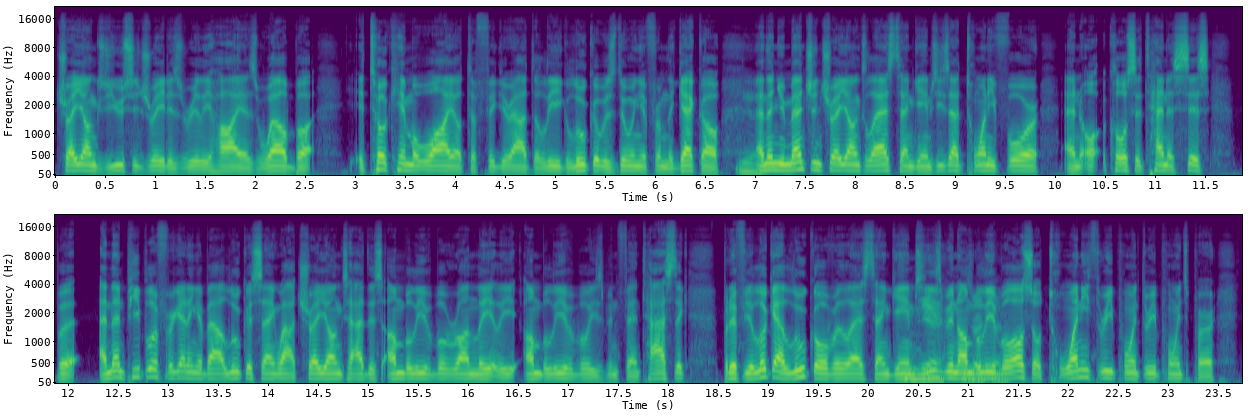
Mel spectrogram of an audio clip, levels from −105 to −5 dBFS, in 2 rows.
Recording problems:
none

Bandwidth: 18 kHz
